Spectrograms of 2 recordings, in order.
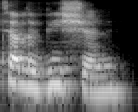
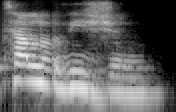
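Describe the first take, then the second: First: The ending sounds like shun. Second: The ending sounds like zhun. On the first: The speaker calls it wrong. "We will not say television" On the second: The speaker calls it right. "we will say television"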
